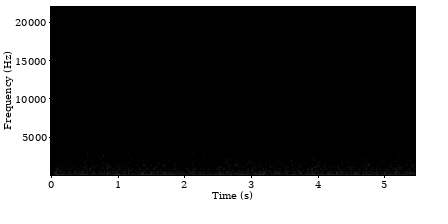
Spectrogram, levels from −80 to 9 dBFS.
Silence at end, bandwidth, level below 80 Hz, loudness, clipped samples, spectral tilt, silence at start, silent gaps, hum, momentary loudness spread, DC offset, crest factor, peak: 0 s; 16.5 kHz; -74 dBFS; -66 LUFS; under 0.1%; -3 dB/octave; 0.05 s; none; none; 1 LU; under 0.1%; 14 dB; -50 dBFS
